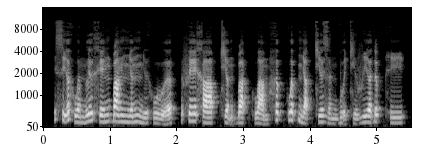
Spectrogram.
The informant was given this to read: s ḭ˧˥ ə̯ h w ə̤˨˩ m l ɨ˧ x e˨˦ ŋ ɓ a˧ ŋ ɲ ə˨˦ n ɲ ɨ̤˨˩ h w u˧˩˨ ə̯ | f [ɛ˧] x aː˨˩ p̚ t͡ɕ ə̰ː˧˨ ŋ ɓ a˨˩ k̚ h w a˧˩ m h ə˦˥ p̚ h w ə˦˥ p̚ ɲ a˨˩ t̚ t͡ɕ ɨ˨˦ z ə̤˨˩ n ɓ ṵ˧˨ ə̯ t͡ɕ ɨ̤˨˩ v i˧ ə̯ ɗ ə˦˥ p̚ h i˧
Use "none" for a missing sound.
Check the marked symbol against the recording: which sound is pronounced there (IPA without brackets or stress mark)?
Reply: e˧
